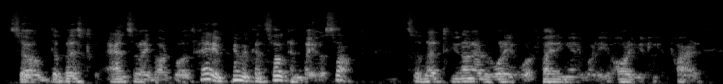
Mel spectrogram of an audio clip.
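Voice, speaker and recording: Somewhat breathy, a man talks at a very fast pace and a medium pitch. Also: ordinary pitch variation. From India. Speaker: city council candidate. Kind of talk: interview. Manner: hesitant, many fillers.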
